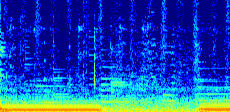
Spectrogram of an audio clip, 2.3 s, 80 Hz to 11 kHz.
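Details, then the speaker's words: Samsung WA13P 11 kg washing machine, programs run normally: steady electrical hum with tonal buzz cutting out and returning, drum never spins; motor energised but not turning, suspected slack belt or start capacitor, later found faulty motor. "โปรแกรมโปรแกรมสั่งทำงานปกติแต่ว่าได้ยินเสียงนะครับเหมือนมอเตอร์ทำงานครับแต่มันไม่หมุนนั่นเองนี่นะครับ"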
